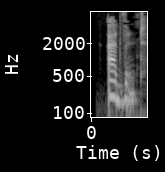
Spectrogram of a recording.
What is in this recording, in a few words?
"Advent", English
